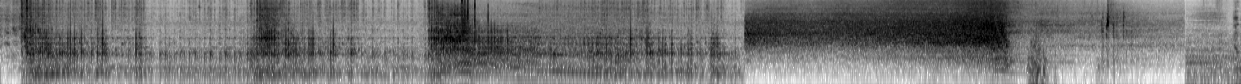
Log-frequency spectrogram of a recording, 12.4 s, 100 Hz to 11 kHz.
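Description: A manual Aston Martin Vantage AMR's twin-turbo V8 on the road: the engine pulls and revs through gears, with a pause between runs, then a long rising surge, clattering shifts and cabin rumble, no talk.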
